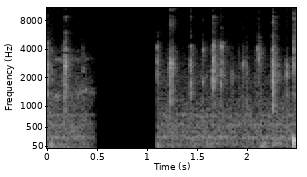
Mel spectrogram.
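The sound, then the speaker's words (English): Quick keystrokes patter on a computer keyboard while a search goes into Google, with a short clattering run, a brief silent pause, then a denser burst of typing. “I'm going to type that into Google.”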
